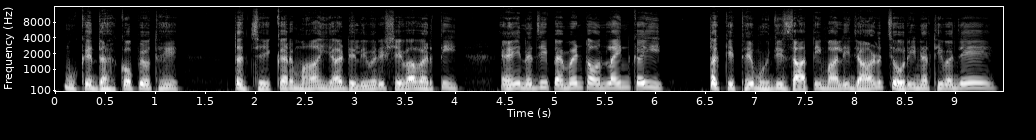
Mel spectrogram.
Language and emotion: Sindhi, fearful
